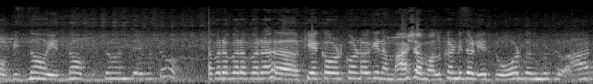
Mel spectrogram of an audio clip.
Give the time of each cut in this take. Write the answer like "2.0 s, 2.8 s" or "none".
2.1 s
